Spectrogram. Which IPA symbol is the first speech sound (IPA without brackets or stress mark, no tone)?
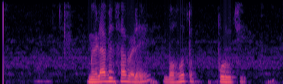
m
